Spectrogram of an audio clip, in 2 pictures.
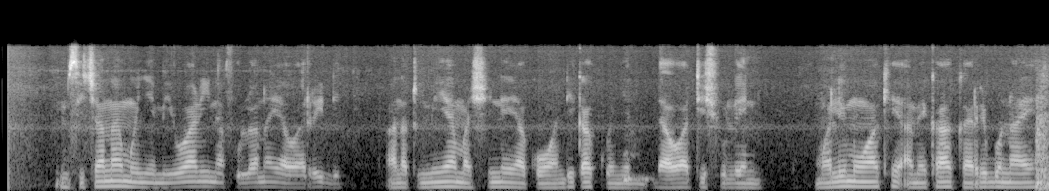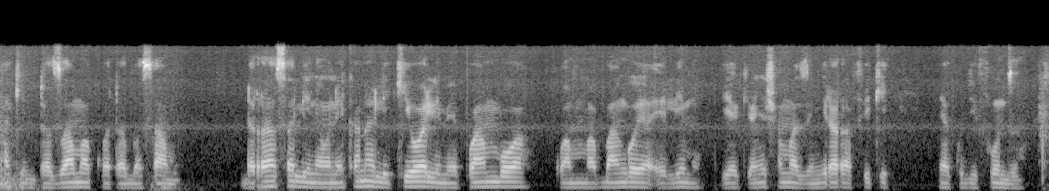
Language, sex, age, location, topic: Swahili, male, 25-35, Nairobi, education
